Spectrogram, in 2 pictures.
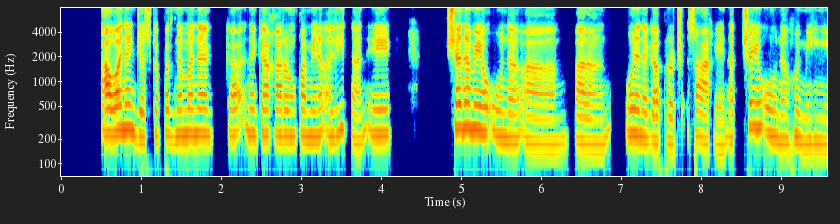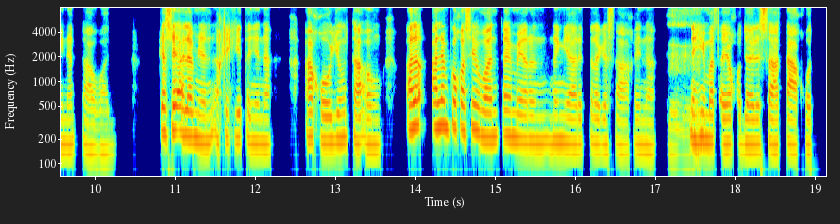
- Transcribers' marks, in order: wind
- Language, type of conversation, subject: Filipino, advice, Paano ako makapagpapasya nang maayos kapag matindi ang damdamin ko bago ako mag-react?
